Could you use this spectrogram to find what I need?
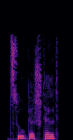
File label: "zugestellt", German; adjectives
